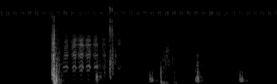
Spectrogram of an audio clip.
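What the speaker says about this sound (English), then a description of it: "Sheep." A Minecraft sheep bleats in short wavering calls, followed by several sharper bursts of blocky in-game sounds, fairly close, over a faint steady high-pitched background hum.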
